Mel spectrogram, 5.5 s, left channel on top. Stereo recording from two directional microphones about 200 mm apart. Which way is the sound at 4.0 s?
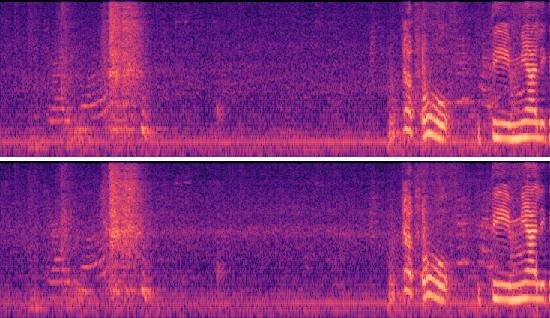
15° left (ahead or behind).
